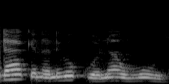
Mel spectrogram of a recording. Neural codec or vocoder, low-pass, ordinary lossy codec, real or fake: none; 5.4 kHz; AAC, 24 kbps; real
